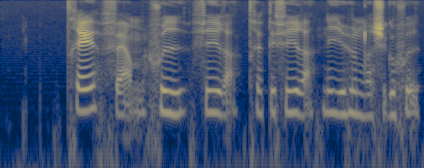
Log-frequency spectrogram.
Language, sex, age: Swedish, female, 17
